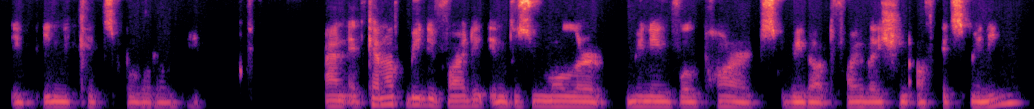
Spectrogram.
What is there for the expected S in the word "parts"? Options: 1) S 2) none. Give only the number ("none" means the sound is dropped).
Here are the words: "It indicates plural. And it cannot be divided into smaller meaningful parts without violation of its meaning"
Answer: 1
